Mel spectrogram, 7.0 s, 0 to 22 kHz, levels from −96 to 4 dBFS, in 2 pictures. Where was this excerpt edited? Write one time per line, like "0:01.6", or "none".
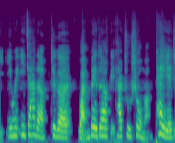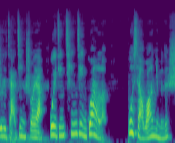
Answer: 0:01.0
0:03.0
0:04.4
